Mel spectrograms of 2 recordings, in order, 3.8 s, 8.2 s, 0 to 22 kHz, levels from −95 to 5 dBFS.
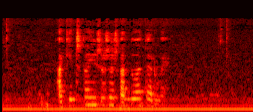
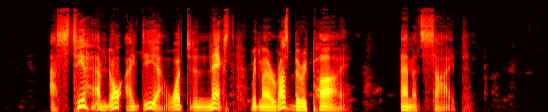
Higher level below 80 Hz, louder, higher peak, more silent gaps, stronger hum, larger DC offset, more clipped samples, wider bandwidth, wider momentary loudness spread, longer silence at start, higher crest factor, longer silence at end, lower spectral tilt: second, -68 dBFS vs -56 dBFS; second, -40 LUFS vs -21 LUFS; second, -16 dBFS vs -2 dBFS; neither; neither; neither; neither; second, 11.5 kHz vs 16 kHz; second, 12 LU vs 17 LU; second, 0.05 s vs 0.75 s; about the same, 24 dB vs 20 dB; second, 0 s vs 1.5 s; about the same, -4 dB/octave vs -5 dB/octave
